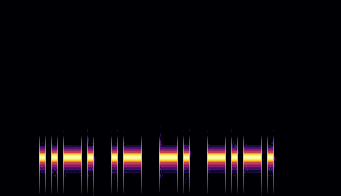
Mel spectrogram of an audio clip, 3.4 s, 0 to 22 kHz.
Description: Morse code, heard as a keyed tone, about 20 wpm, 700 Hz. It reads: FANC
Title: Build A Word - 1 Letter At A Time - 3 to 5-Letter Words - 20wpm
